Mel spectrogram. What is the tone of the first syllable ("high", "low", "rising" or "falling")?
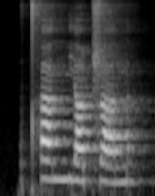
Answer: high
